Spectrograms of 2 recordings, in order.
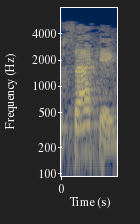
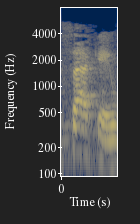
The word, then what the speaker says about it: Sacae: region, of course the Sacae was, again, I just picture the word Isaac, and Sacae is S-A-C-A-E. It has the syllable of sac, Isaac or Itzhak right in it.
